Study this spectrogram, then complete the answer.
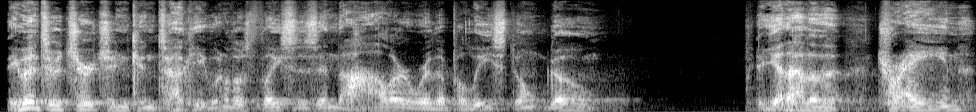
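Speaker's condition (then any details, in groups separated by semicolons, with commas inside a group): Laryngeal cancer after radiation; still affected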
